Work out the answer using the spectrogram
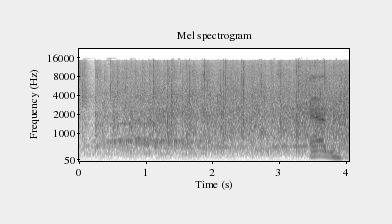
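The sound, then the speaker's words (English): Loud, steady applause from a live audience at a garden talk event in Bayfield, dense continuous clapping that swells slightly near the end. “And as you can hear, we have a great live audience for today's show.”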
